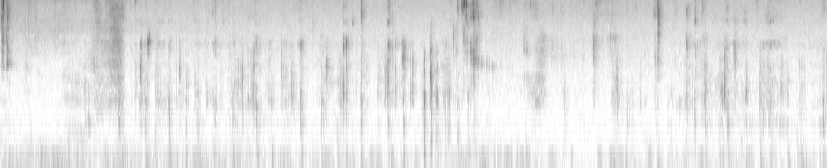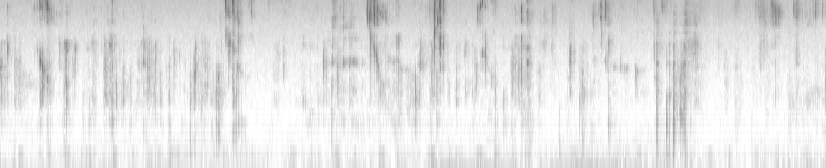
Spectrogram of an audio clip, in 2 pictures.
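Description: A person chewing and eating soft crepe cake, with a steady run of small wet mouth clicks and smacks.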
